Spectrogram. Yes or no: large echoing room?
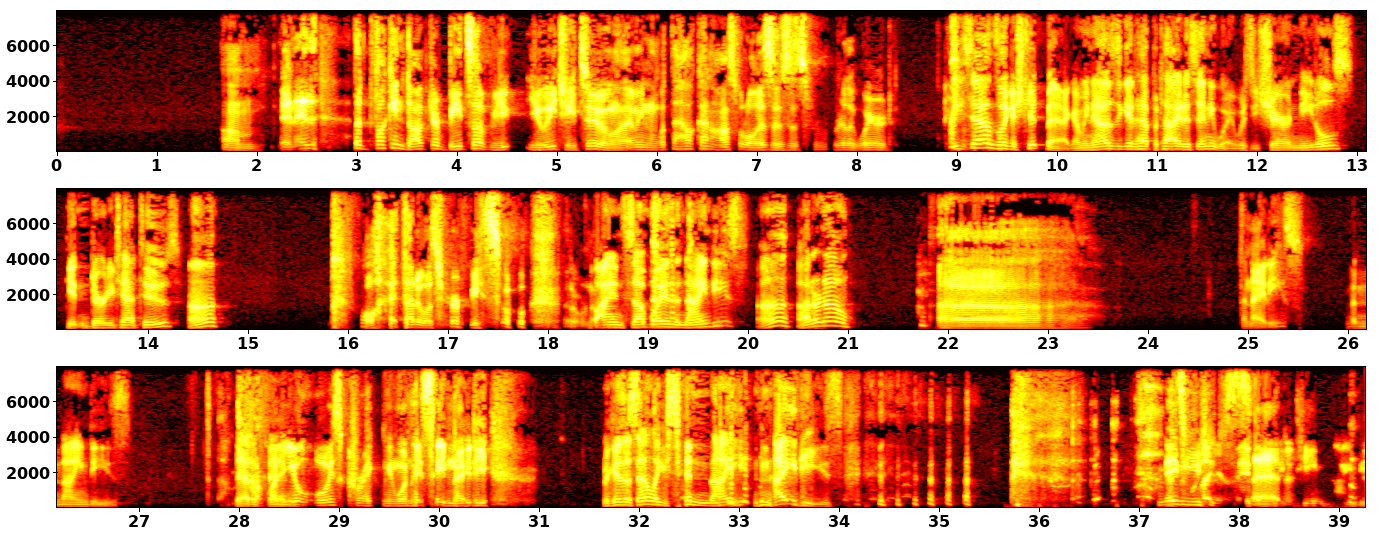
no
